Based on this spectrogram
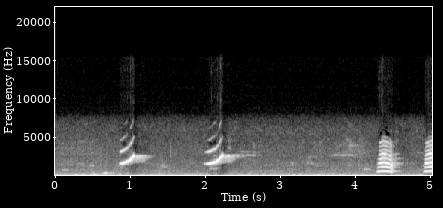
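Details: Parrot talking: two rising whistles about a second apart, a pause, then two short wavering voice-like calls near the end, over faint room noise.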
